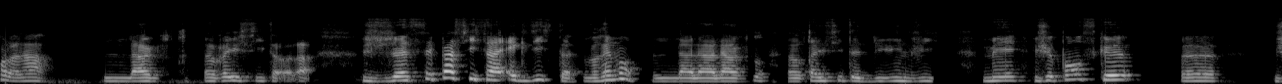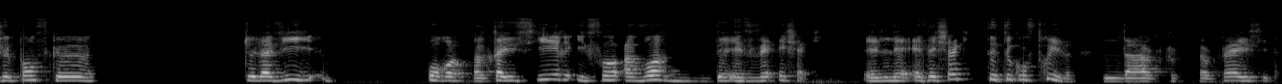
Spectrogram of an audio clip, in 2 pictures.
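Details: Adult man, a French-speaking comedian, who has stuttered since childhood and who calls it more like an accent; stuttering.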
